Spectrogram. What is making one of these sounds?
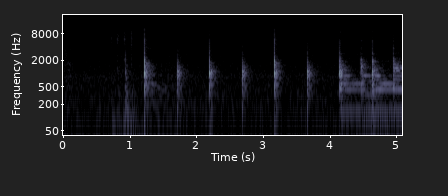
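Short plucked synthesizer notes play through loudspeakers in an even, steady rhythm.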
